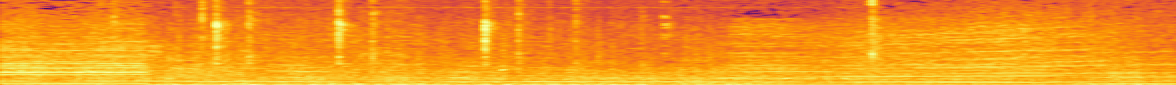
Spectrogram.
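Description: Race car engine from iRacing, a steady droning hum with gliding pitch as it accelerates and shifts, loud and continuous throughout.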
